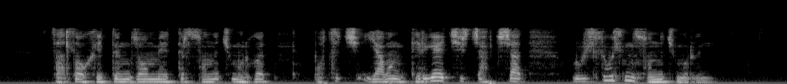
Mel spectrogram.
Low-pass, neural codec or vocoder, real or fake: 5.4 kHz; none; real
